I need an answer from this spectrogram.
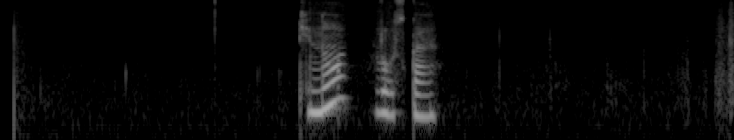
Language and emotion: Russian, neutral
